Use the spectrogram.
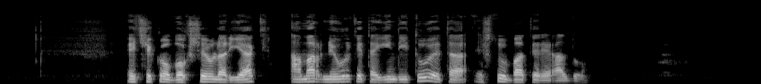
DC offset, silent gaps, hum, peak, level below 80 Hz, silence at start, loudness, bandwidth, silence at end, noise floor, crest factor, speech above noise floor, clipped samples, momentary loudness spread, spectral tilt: under 0.1%; none; none; -2 dBFS; -66 dBFS; 1.3 s; -22 LUFS; 11.5 kHz; 1.8 s; -77 dBFS; 22 dB; 55 dB; under 0.1%; 9 LU; -5 dB/octave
